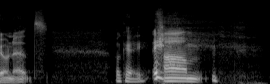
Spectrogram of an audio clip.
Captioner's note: laughs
